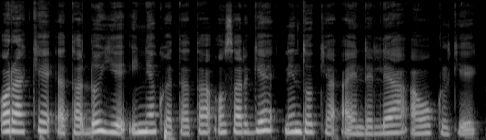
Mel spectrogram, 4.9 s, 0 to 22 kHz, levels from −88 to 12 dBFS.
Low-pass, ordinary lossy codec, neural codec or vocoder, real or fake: none; none; none; real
